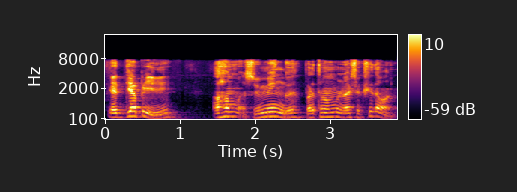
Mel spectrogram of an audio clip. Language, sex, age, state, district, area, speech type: Sanskrit, male, 30-45, Karnataka, Dharwad, urban, spontaneous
